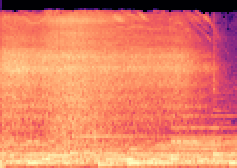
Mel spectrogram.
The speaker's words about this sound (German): Wir spüren unsere Körper von innen heraus und atmen einmal tief ein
